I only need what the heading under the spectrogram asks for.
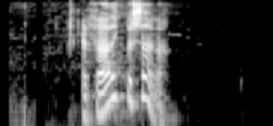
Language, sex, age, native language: Icelandic, female, 50-59, Icelandic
